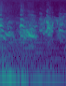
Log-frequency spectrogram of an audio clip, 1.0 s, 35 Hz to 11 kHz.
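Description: A flock of about 5,000 heritage breed turkeys, two to three months old, gobbles nearby on a farm in a dense, warbling chorus that fills the whole short moment.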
